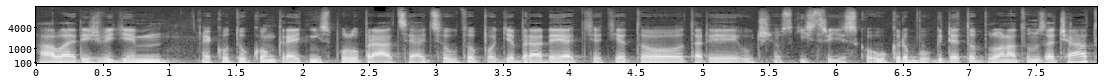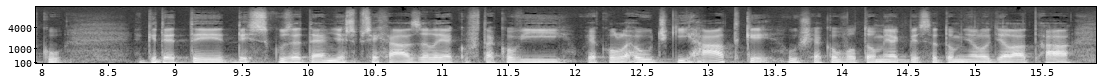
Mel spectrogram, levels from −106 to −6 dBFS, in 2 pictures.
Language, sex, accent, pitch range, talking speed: Czech, male, native, 105-115 Hz, 160 wpm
